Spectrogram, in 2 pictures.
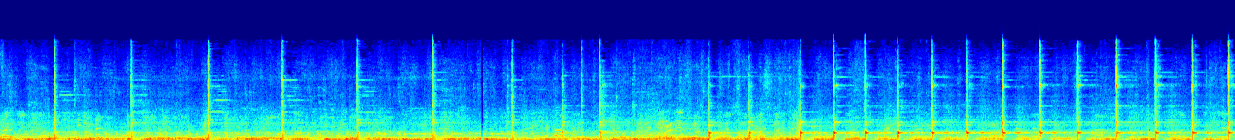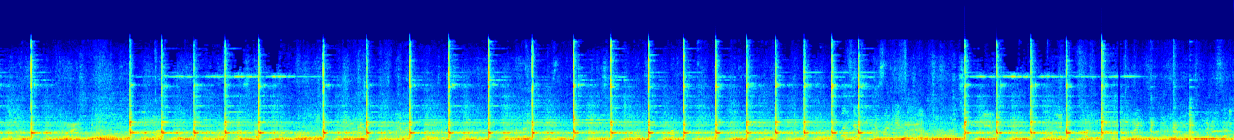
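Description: Blacksmith's hammer striking steel on an anvil in a quick, steady rhythm of about two to three blows a second. From about a third of the way in each blow leaves a clear metallic ring, with two short breaks in the rhythm. A crowd murmurs underneath.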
